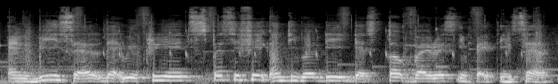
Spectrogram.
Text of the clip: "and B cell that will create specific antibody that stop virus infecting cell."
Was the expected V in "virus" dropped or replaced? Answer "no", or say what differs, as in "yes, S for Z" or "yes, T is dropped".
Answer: no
